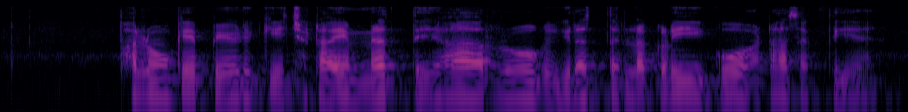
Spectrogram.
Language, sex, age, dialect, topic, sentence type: Hindi, male, 18-24, Kanauji Braj Bhasha, agriculture, statement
